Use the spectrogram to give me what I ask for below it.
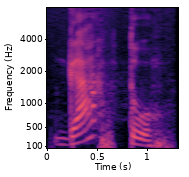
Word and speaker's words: gato: Gato. Então, eu pronuncio, né, a primeira sílaba ali, ga, recebeu uma tonicidade maior do que o to, certo?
